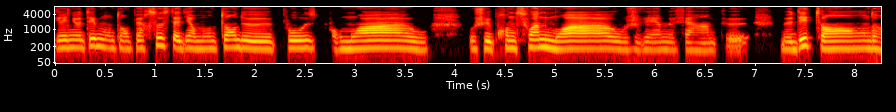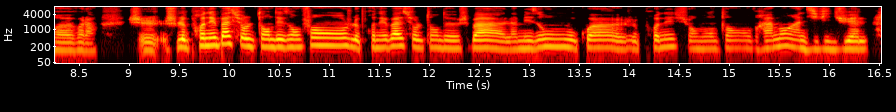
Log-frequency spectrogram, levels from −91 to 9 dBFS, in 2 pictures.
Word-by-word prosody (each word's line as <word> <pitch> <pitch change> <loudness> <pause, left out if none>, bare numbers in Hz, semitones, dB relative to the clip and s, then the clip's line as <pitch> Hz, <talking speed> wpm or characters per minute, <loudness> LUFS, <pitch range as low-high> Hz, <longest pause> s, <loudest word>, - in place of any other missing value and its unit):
grignoter 195 +3 -2
mon 195 -4 -6
temps 175 -1 -7
perso. 185 +6 -1
C'est-à-dire 180 -5 -2
mon 175 0 -8
temps 195 +2 -1
de 170 -3 -1
pause 185 0 -2
pour 170 -1 -10
moi, 185 +1 +4
où 160 -1 -10 0.4
où 175 - -10
je 175 - -2
vais 175 - 0
prendre 185 +2 -5
soin 195 +2 +3
de 205 - 0
moi, 175 0 +6
où 160 - -9
je 155 -1 -8
vais 160 0 -8
me 160 -1 -11
faire 155 0 -8
un 150 0 -8
peu 70 +1 -9 0.4
me 165 - -5
détendre, 175 -5 +1
voilà. 145 -2 -5 0.3
Je 155 0 -1
je - - -1
le 200 - +7
prenais 230 +4 +5
pas 270 +2 +9
sur 230 -4 +3
le 215 - -3
temps 205 +1 +1
des 200 -1 +1
enfants. 230 +3 +2
Je 210 - -5
le 190 - 0
prenais 195 +1 -5
pas 220 +1 +6
sur 215 -2 -2
le 190 - -8
temps 195 0 -6
de 180 -1 -4
je - - -6
sais - - -27
pas, 185 -2 +4
la 165 0 -7
maison 200 +4 -4
ou 190 - -4
quoi. 190 -3 0
Je 175 0 -9
prenais 195 +5 -6
sur 175 -4 -10
mon 175 0 -11
temps 180 0 -9
vraiment 185 +6 -2
individuel 170 -1 -2
180 Hz, 220 wpm, -24 LUFS, 170-195 Hz, 0.4 s, pas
